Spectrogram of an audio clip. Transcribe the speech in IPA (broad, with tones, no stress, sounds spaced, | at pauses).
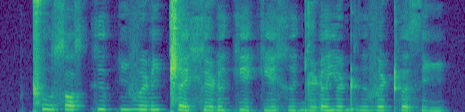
ǁ u˧˩˧ s ɔ˧˩˧ s kʲ u˧˩˧ k i˩˥ v ɨ˧˩˧ ɽ i˧˩˧ ǁ ɛ˧˩˧ xʲ ɘ˧˩˧ ɽ ɨ˧˩˧ kʲ e˧˩˧ kʲ e˩˥ x ɨ˩˥ ɡʲ e˩˥ ɽ ɘ˩˥ j ɨ˩˥ ɖʱ ɨ˧˩˧ v e˩˥ ʈʰ ə˧˩˧ s i˧˩˧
